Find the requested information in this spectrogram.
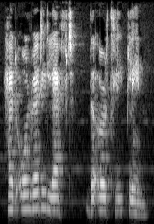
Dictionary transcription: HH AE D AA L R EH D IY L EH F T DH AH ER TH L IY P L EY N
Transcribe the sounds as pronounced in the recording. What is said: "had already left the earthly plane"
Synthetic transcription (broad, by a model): HH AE D AA L R EH D IY L EH F T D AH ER T L IY P L EY N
